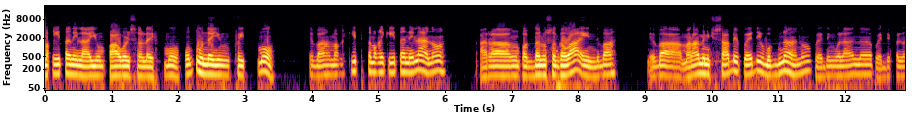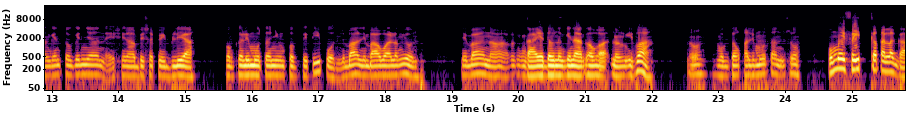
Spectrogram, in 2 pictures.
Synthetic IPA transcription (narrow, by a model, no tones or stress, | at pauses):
mɐkiːt̪ɐnɪlajʊŋpaːwɛɹsɐlajfmo̞kʊŋt̪uːnɐjːʊŋfejt̪̚mo̞ | d̪̥ɪbamɐkɪkiːt̪ɐt̪ɐmɐkɪkiːt̪ɐnɪlano̞ | paːɾɐŋpɐɡ̚d̪ɐlo̞sɐɡɐwaːʔɪnd̪ɪba | d̪ɪ̰bamɐɾaːmɪŋnɐɡ̚sasaːbɛpwɛːd̪ɛwɐɡ̚nɐɐno̞pwɛːd̪ɛŋwɐlaːnɐpwɛːd̪ɪpɐlɐŋɡɐnt̪o̞ɡɐɲanɐ̰jsɪnaːbɪsɐpiblɪja | wɐɡ̚kɐlɪmuːt̪ɐnjʊŋpɐɡ̚t̪ɪt̪iːpo̞nd̪ɪbaɐlɪmbaːwɐlɐŋjon | d̪ɪbanɐɡaːjɐd̪awnɐŋɡɪnaːɡɐwa̰ʔnɐŋɪba | no̰wɐɡ̚d̪ɐwkɐlɪmuːt̪ɐnso̞ | kʊŋmɐjfɛjt̪̚kɐt̪ɐlɐɡa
